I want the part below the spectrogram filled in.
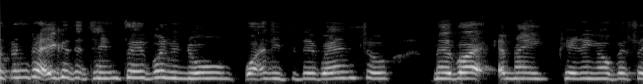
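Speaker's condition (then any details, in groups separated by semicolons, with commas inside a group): Cerebral palsy; affects balance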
